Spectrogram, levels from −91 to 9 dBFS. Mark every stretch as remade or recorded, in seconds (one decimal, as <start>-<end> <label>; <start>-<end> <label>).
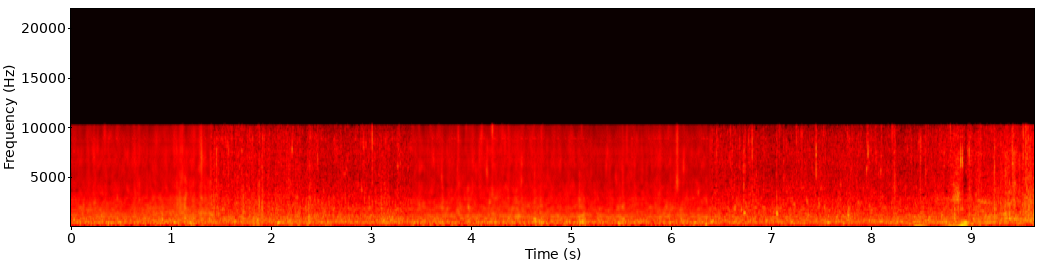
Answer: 0.0-1.4 remade; 1.4-3.4 recorded; 3.4-6.4 remade; 6.4-9.6 recorded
